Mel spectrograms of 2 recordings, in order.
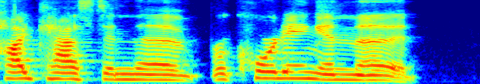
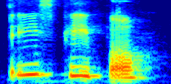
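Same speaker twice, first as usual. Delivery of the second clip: higher, soft and fed up; exasperated; 8 semitones higher, 5 dB quieter than usual. Pretend. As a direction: sigh these people out in disbelief.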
